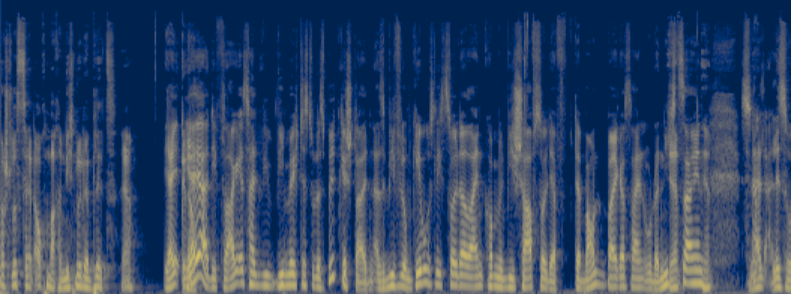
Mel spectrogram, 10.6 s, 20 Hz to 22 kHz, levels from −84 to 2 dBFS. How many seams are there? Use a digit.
0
